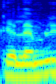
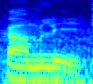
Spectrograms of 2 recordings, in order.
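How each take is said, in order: First: The L sound is pronounced in the word. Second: The L sound is left silent in the word. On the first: The speaker calls it wrong. "कैलेमली नहीं पढ़ते हैं इसको" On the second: The speaker calls it right. "पढ़ते हैं कामली"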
